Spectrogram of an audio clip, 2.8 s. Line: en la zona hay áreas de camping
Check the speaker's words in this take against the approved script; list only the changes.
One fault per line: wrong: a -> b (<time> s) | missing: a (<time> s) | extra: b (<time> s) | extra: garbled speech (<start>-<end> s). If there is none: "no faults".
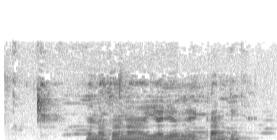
no faults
